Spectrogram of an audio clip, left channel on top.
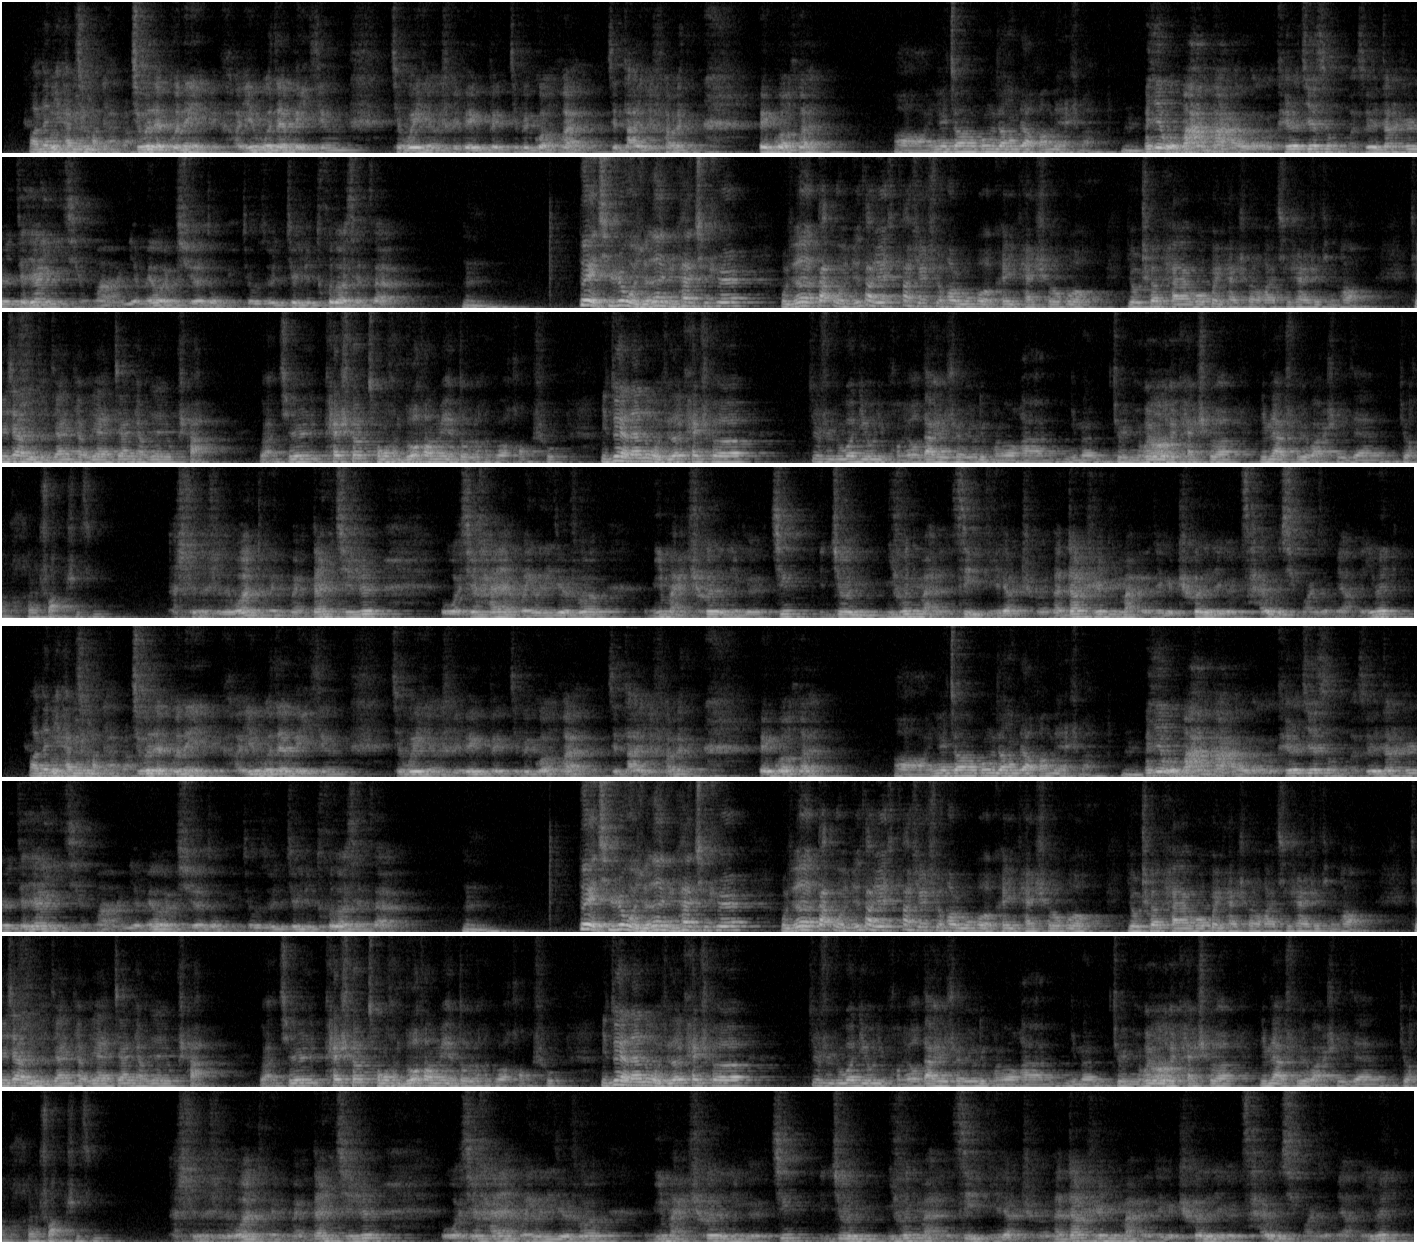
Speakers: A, in the centre; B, on the left.
A: 哦，那你还没考驾照
B: 我就就我在国内也没考，因为我在北京，就我已经属于被被就被惯坏了吧，就打引号的 <laughs> 被惯坏了。
A: 哦，因为交通公共交通比较方便是吧？
B: 嗯
A: 嗯
B: 而且我妈我爸老开车接送我，所以当时在家也疫情嘛，也没有什么学的动力，就就就一直拖到现在了。
A: 嗯，对，
B: 嗯，
A: 其实我觉得你看，其实我觉得大，我觉得大学大学时候如果可以开车或有车开或会开车的话，其实还是挺好的。其实像你家庭条件，
B: 是的，
A: 家庭条件又不差，对吧？其实开车从很多方面都有很多好处。你最简单的，我觉得开车就是如果你有女朋友，大学生有女朋友的话，你们就是你会不会开车，
B: 哦。
A: 你们俩出去玩儿是一件就很很爽的事情。
B: 是的，是的，我很同意你的观点。但是其实，我其实还想问一个问题，就是说，你买车的那个经，就是你你说你买了你自己第一辆车，那当时你买的这个车的这个财务情况是怎么样的？因为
